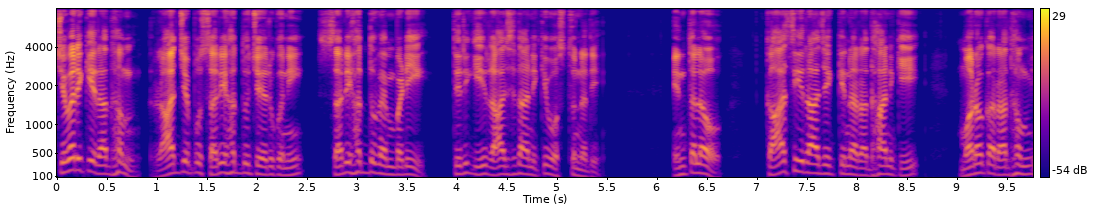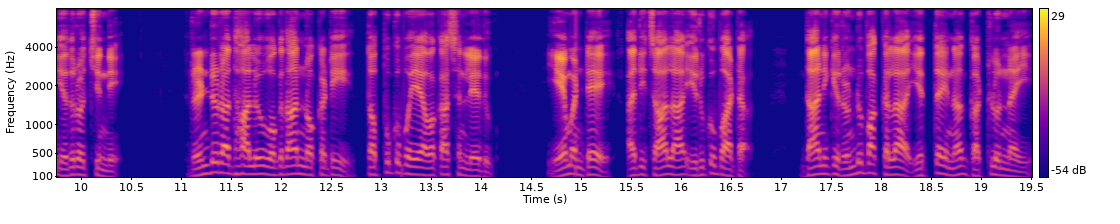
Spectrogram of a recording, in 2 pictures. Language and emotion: Telugu, neutral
